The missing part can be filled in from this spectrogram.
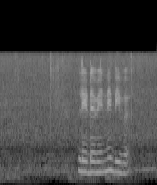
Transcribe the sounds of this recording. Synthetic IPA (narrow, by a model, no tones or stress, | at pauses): leɖəʋenːed̪iʋə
